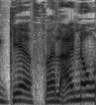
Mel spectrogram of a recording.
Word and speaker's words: GIF: call them gifs and I've heard that that's the correct way to say it is a gif GIF like choosy mothers choose GIF exactly yeah I know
